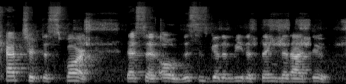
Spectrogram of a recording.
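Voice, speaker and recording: A man with an American accent speaks in a raised, projected voice at a fairly quick pace over noticeable background noise. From New York City (Bronx). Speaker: talk show host. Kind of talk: casual interview chat.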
